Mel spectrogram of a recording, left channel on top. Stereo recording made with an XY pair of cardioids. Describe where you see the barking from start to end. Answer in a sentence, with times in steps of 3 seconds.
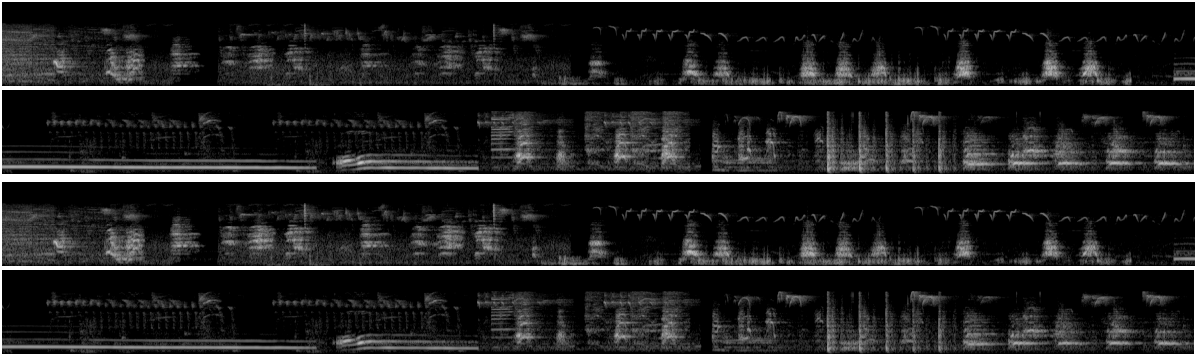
You can hear the barking on the right from 0 s, in the centre from 6 s and on the left from 9 s.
